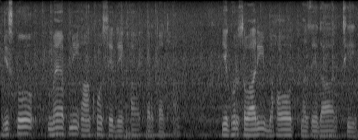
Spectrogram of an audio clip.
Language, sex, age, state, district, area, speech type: Urdu, male, 18-30, Delhi, Central Delhi, urban, spontaneous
